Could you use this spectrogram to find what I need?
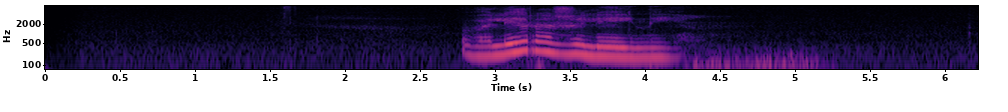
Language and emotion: Russian, neutral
